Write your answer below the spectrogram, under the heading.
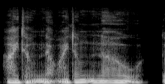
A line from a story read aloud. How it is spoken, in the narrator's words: the poor woman groaned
